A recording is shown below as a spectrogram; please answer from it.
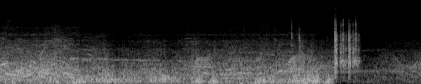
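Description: People talking close by, then a quick run of sharp clicks near the end.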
